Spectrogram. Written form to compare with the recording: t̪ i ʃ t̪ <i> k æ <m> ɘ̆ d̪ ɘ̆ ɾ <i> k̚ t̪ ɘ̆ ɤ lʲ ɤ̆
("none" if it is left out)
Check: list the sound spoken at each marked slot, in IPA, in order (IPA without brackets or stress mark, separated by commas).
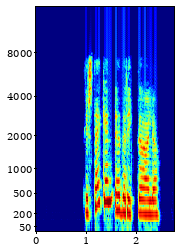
æ, n, i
